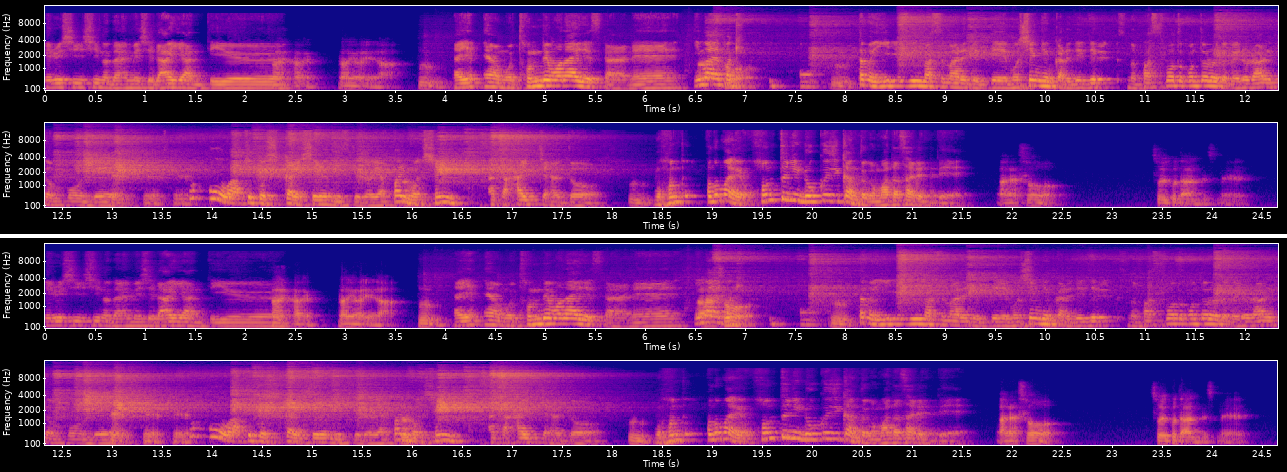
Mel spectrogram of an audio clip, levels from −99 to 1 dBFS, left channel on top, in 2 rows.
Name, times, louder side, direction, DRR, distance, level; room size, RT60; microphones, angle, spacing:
voice 1, 0.0-2.4 4.1-7.0 7.5-7.7 8.1-13.1 14.0-16.4 16.8-17.9 18.4-21.5, left 4 dB, 55° left, 0.5 m, -30 dB
voice 2, 2.3-4.0 6.5-7.1 7.8-8.1 10.0-10.2 13.0-13.8 15.9-16.3 18.2-18.6 21.8-22.4 23.4-24.3, right 4 dB, 65° right, 0.4 m, -37 dB
sound 1, 3.8-3.9 6.4-18.0, right 2 dB, 30° right, 1.3 m, -36 dB
3.2 x 2.4 x 2.4 m
head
